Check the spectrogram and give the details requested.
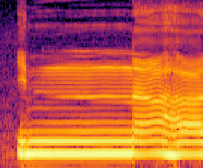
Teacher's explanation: নুনের উপর তাসদীদ, লম্বা গুন্না, হামজাটা শক্ত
